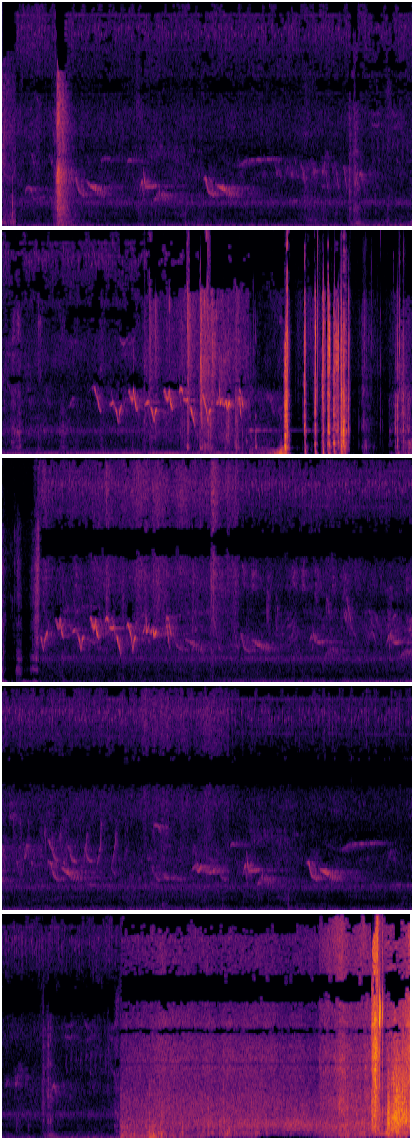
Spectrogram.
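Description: Small birds chirping repeatedly. A couple of loud knocks come about seven seconds in, and near the end wind rushes on the microphone.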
